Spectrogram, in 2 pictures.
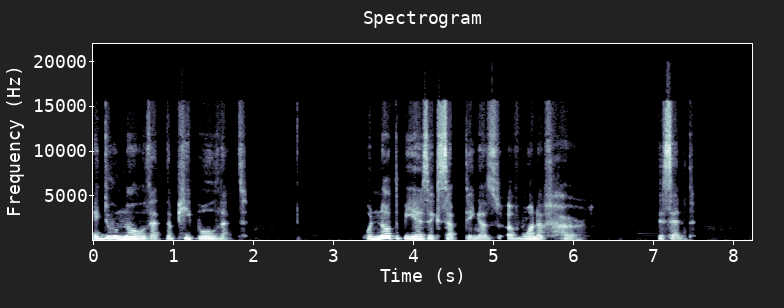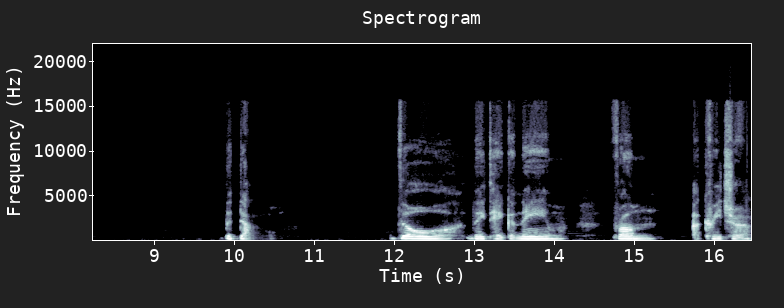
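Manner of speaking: reluctant, distasteful, discreet confiding tone. Voicing a character who leans forward to say something distasteful: lowered voice. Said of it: "he doesn't wanna say it so loud".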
